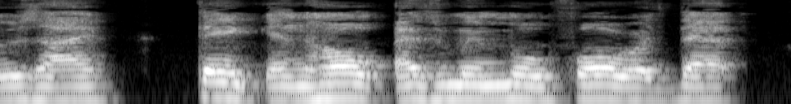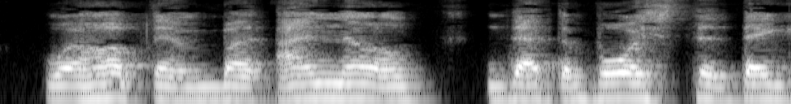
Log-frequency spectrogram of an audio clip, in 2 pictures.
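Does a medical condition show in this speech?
Yes: sporadic ALS.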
